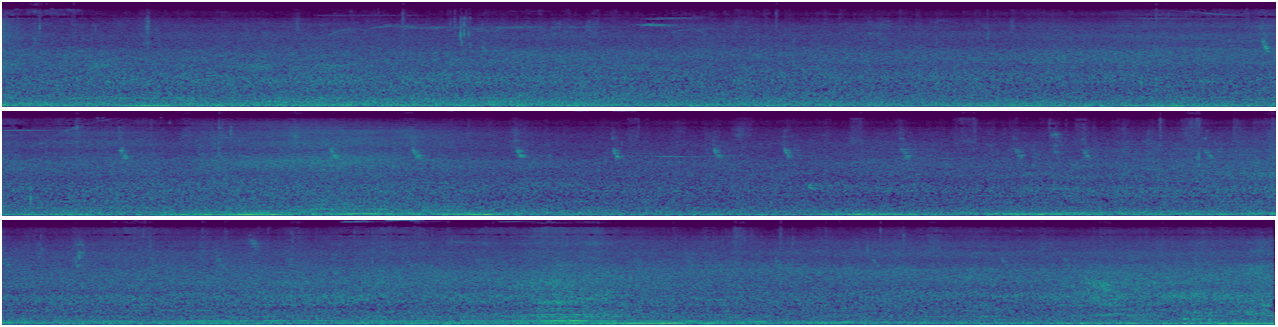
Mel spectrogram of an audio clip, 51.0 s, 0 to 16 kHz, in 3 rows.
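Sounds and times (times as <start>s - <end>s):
cars passing: 9.9s - 25.7s, 28.0s - 50.9s.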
